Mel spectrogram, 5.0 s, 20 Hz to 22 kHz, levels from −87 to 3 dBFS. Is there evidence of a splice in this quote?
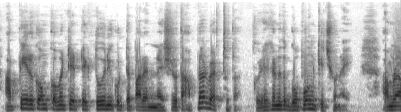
yes; 1 cut; at 3.2 s

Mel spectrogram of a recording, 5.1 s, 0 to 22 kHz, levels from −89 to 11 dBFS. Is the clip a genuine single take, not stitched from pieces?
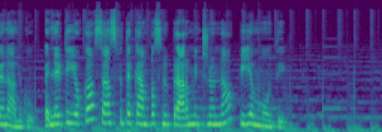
yes; 0 cuts

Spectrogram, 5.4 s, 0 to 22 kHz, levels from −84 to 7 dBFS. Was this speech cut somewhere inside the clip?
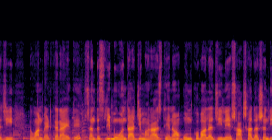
yes; 1 cut; at 1.8 s

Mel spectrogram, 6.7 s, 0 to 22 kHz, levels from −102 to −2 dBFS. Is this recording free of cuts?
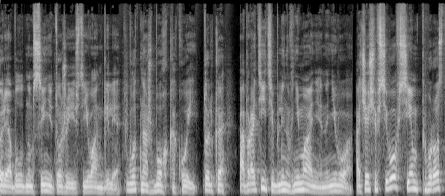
no; 3 cuts; at 1.8 s, 3.0 s, 5.3 s

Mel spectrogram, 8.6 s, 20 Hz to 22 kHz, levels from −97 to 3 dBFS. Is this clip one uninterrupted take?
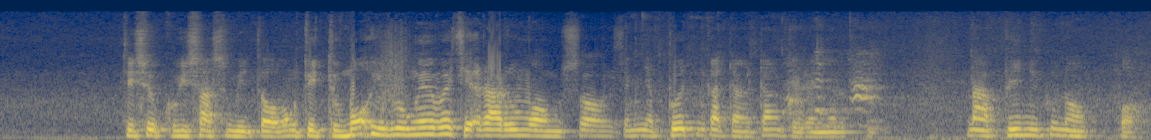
no; 1 cut; at 4.6 s

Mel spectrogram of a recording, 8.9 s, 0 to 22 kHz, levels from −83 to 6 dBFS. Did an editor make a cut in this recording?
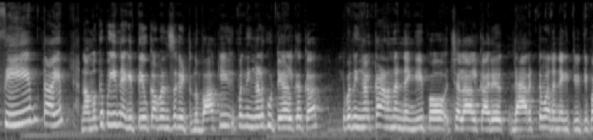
yes; 1 cut; at 1.1 s

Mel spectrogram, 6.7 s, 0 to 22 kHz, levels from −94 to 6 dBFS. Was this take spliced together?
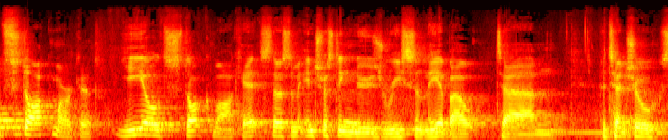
no; 0 cuts

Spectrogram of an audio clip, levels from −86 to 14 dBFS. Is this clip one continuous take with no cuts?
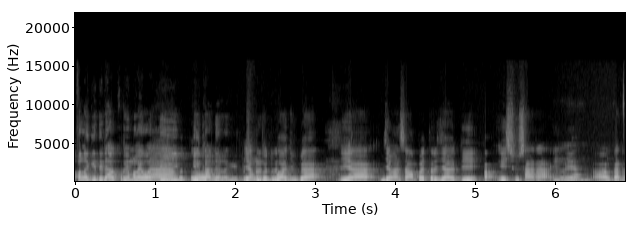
no; 1 cut; at 5.2 s

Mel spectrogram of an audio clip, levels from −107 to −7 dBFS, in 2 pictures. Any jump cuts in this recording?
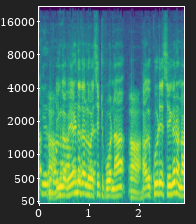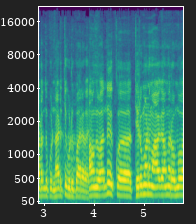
yes; 1 cut; at 3.9 s

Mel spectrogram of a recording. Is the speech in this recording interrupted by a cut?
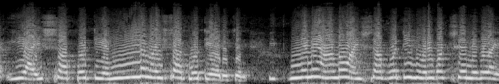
yes; 1 cut; at 2.6 s

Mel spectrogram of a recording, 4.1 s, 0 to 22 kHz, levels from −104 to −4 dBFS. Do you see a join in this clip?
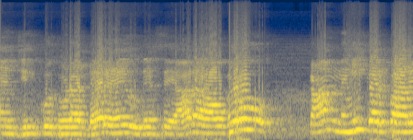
yes; 1 cut; at 2.3 s

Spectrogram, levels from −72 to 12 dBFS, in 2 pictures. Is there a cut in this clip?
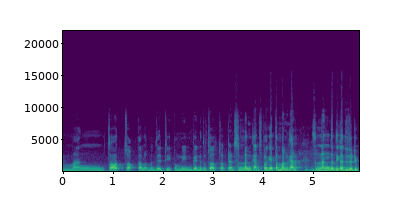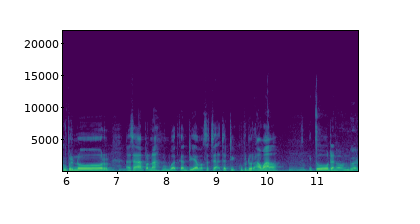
no; 0 cuts

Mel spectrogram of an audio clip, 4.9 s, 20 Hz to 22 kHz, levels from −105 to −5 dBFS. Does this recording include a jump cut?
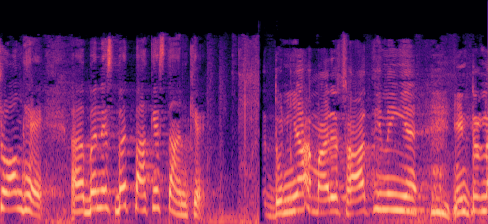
yes; 1 cut; at 2.6 s

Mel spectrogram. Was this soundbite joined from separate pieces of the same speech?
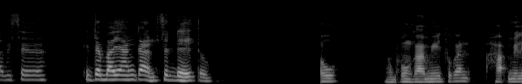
yes; 1 cut; at 3.2 s

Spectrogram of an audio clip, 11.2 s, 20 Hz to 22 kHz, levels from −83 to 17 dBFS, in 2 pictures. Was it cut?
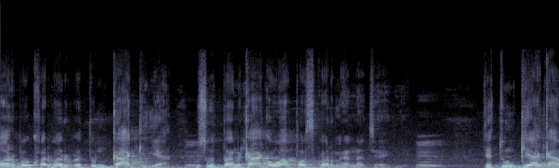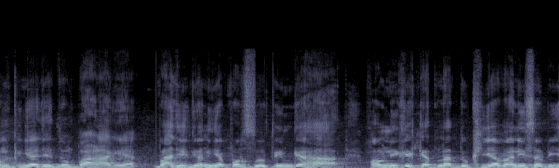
yes; 1 cut; at 7.0 s

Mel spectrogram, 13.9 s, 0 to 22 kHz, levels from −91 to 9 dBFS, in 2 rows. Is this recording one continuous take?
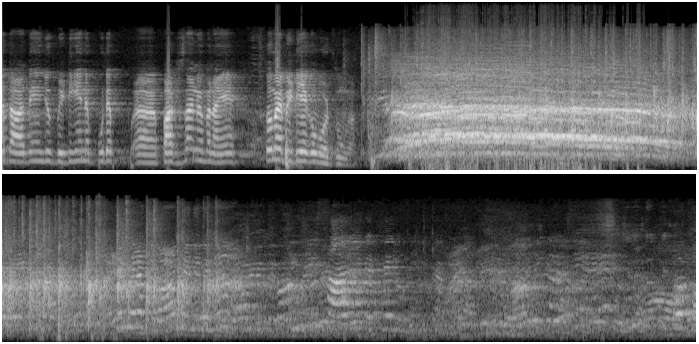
yes; 0 cuts

